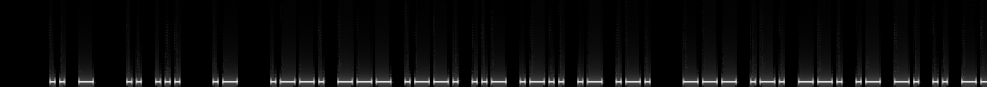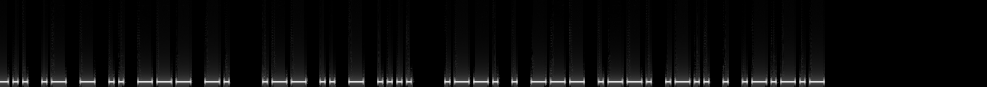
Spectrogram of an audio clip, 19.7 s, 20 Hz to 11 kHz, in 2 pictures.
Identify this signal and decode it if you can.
Morse code, heard as a keyed tone, about 25 wpm, 700 Hz. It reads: IT IS A POPULAR ORGANIZATION WITH PEOPLE.
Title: Sentences from Top 1000 Words - Review Part 5 - 25wpm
